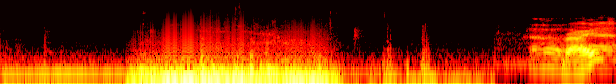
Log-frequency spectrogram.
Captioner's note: disembodied Voice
